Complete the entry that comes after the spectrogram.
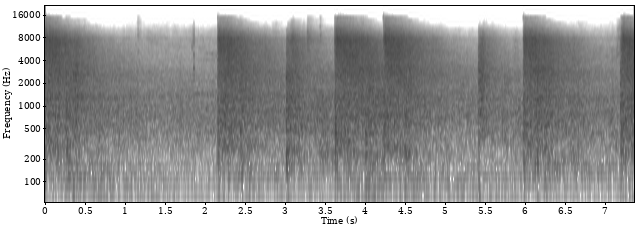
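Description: Aerial firework shells bursting one after another: about seven sharp bangs roughly a second apart, each trailing off in echo before the next.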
